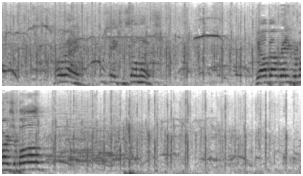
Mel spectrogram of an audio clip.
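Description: A man speaks into a microphone over loudspeakers.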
